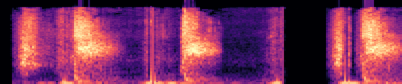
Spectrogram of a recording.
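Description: Edited intro sound effect: a quick run of loud, sharp whacks, a brief break, then one more whack near the end.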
